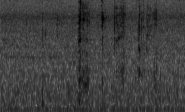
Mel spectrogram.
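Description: Blanched fatsia (dureup) shoots being chewed and bitten, giving soft, close crunches and a few sharp bites over quiet room tone.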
